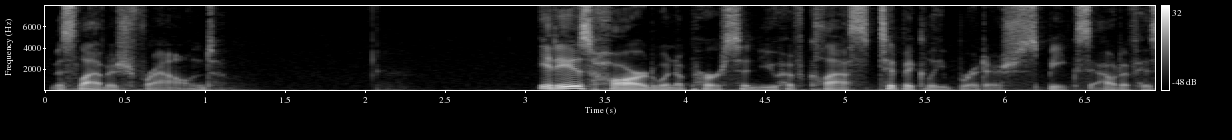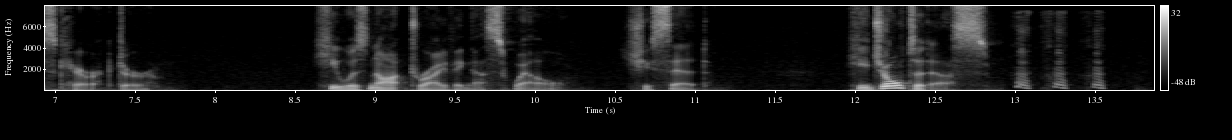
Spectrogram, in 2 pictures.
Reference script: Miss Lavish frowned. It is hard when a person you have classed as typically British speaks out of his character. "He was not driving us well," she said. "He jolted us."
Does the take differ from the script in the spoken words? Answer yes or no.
yes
